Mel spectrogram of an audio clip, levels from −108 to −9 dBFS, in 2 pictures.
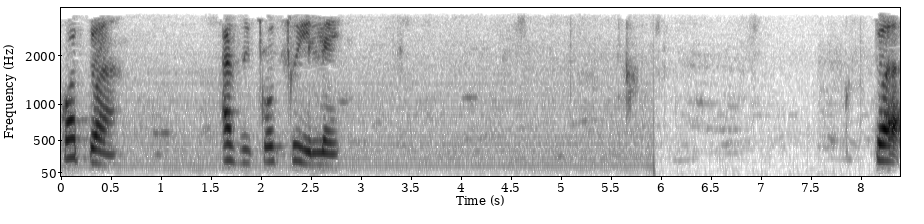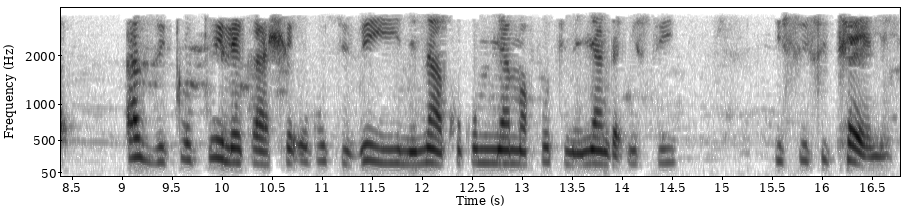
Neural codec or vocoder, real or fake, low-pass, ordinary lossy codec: none; real; 3.6 kHz; MP3, 24 kbps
